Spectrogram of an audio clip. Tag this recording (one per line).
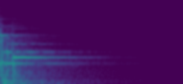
game
menu
pause
piano
videogame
